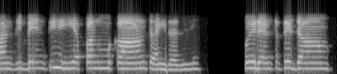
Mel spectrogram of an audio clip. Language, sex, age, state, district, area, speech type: Punjabi, female, 18-30, Punjab, Moga, rural, conversation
